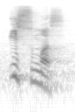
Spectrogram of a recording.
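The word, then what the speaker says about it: isthmus: कहते हैं हम लोग इस्मस। इसका स्पेलिंग है आई एस टी एच एम यू एस इस्थमस। ठीक है? लेकिन बोलते हैं इसको इस्मस।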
